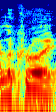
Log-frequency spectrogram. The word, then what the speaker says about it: LaCroix: got an extra LaCroix.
